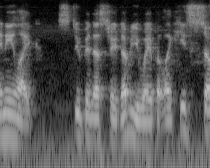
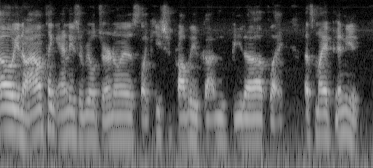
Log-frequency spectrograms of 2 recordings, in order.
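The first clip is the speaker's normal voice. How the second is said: normal talking voice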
